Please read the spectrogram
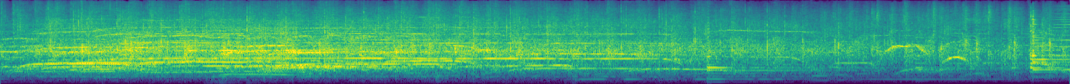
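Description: Live audience applauding and cheering, with scattered shouts and whistles. It swells just after the start and slowly dies away.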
